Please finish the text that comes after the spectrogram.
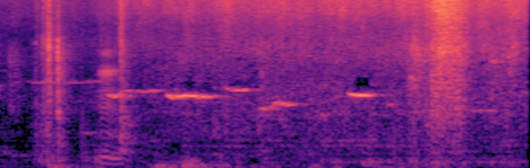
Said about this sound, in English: That's the song I used to whistle during basic. Remember that?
